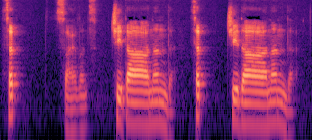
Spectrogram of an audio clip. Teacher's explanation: There's a gap there. There's a pause there, which is really the extending of the first consonant in a silent manner.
